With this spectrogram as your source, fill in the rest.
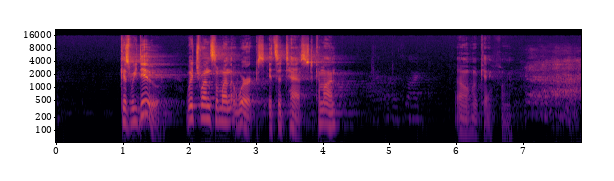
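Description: A middle-aged man speaks with animation into a microphone in a large room.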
